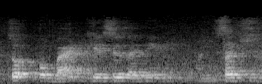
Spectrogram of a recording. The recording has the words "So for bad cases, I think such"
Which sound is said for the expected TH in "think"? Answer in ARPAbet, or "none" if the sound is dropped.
T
